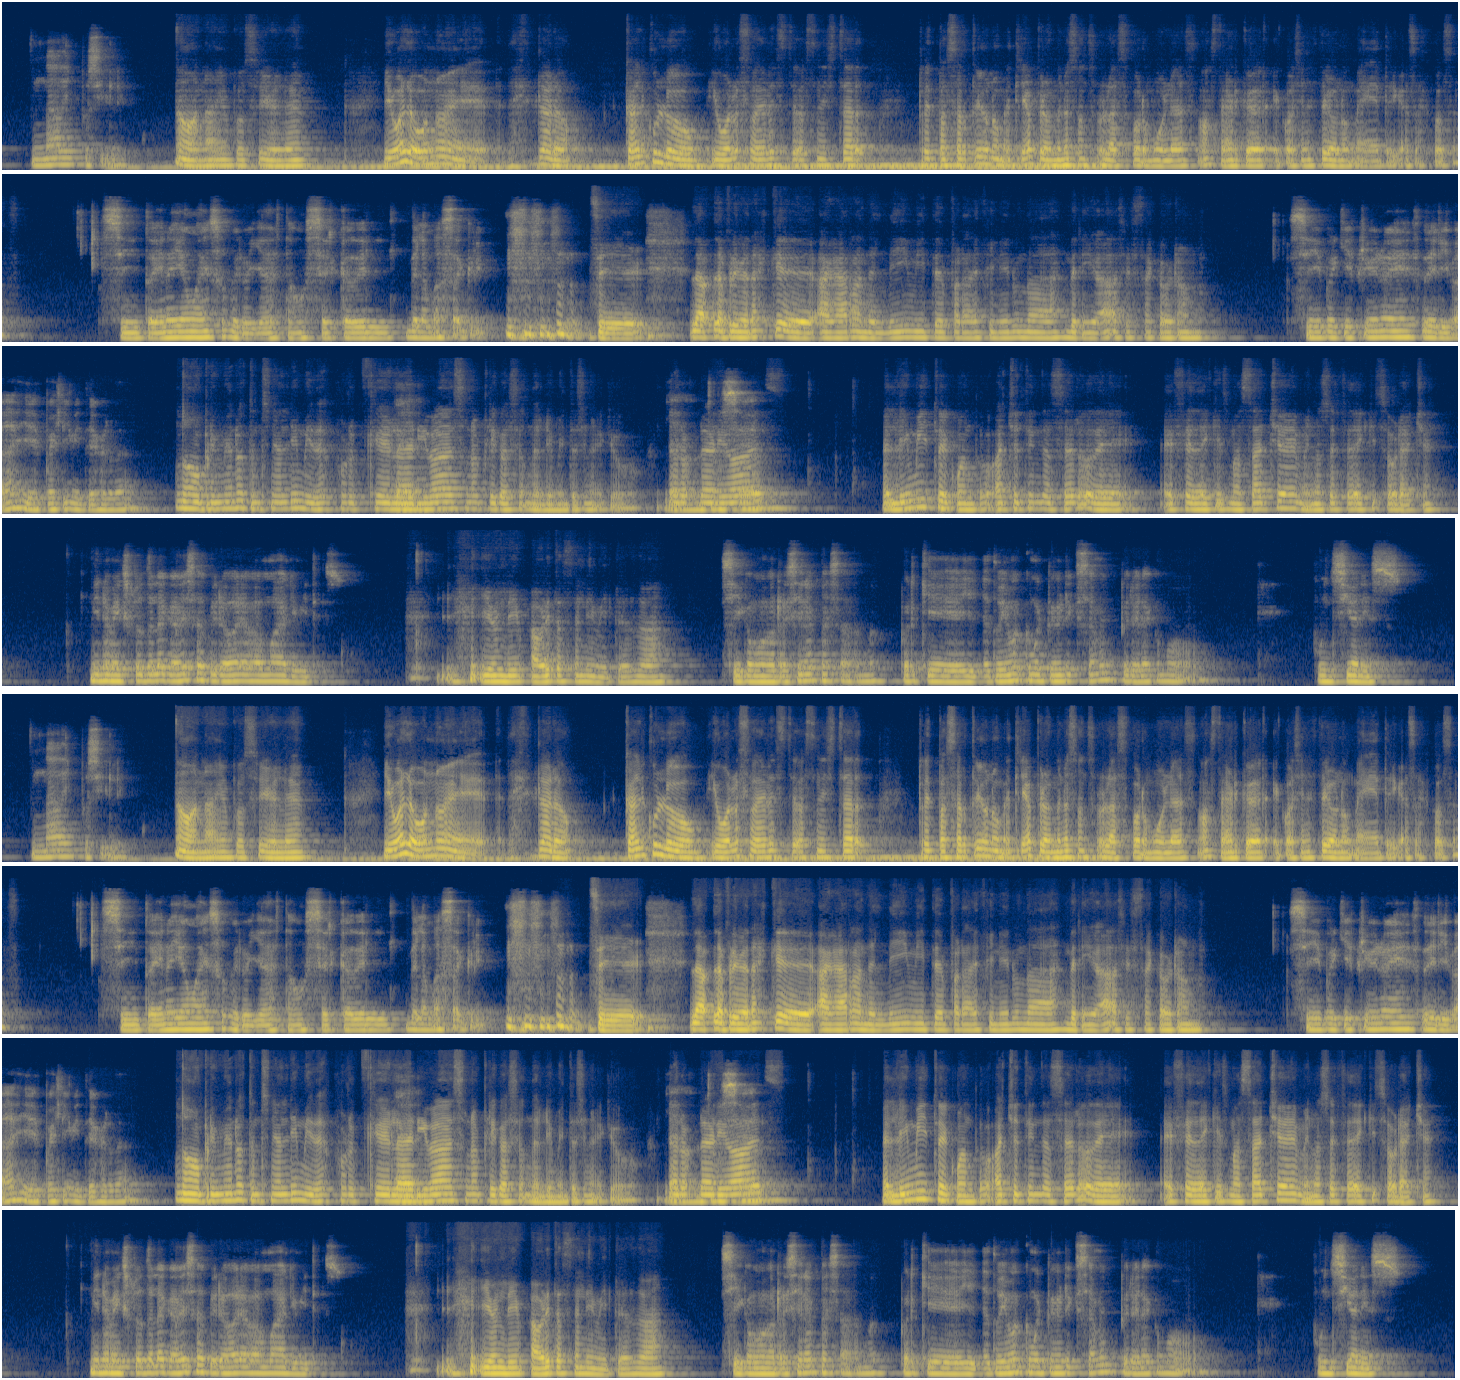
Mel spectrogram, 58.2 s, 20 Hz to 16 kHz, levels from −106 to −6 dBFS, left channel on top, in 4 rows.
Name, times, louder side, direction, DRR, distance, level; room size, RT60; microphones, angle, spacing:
voice 1, 0.3-1.2 15.6-20.2 21.0-21.3 27.5-30.5 33.0-33.4 35.7-37.0 38.5-38.6 44.6-47.1 50.9-55.7 56.8-57.6, equal, 35° right, 7 dB, 0.9 m, -26 dB
sound 1, 1.0-11.1, left 3 dB, 80° left, 0.6 m, -33 dB
voice 2, 1.7-3.1 3.8-5.7 6.2-8.6 9.2-14.6 20.1-21.0 21.4-26.6 30.9-35.5 35.8-36.7 37.9-40.5 40.7-43.5 47.8-50.3, right 3 dB, 85° right, 13 dB, 0.5 m, -23 dB
21.0 x 8.2 x 2.9 m, 0.81 s
head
